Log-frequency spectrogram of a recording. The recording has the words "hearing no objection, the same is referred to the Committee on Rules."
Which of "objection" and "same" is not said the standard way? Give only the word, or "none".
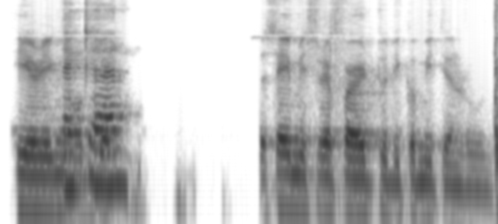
objection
